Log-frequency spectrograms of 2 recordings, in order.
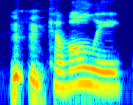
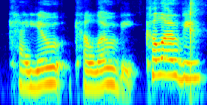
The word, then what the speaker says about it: Calovi: Cavoli. Nope. So the L's are before the V. Calovi.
